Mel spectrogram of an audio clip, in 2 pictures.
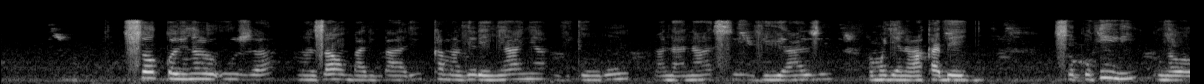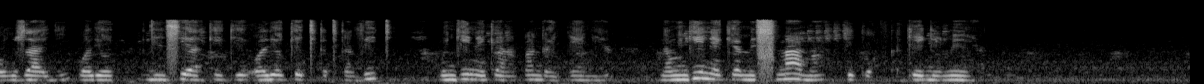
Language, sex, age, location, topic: Swahili, female, 18-24, Dar es Salaam, finance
